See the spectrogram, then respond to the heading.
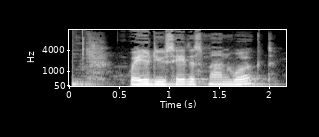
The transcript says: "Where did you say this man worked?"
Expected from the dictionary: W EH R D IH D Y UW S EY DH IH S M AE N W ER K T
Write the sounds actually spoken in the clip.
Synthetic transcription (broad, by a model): W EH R D IH D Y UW S EY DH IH S M AE N W ER K T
